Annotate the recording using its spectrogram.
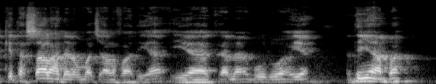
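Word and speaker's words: إِيَّاكَ: Tasydid ini artinya asalnya ada 2 huruf, Pak. Ya-nya ada 2.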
